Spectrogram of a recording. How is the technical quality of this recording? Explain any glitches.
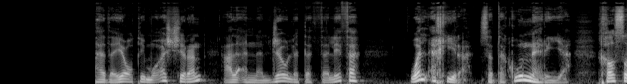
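The recording has two clear technical faults: an abrupt start and a sudden jump in level partway through.

The cut-off start comes first. The clip opens with dead digital silence that runs until 0.96 s, and then the speech appears already in progress, at full level, with no natural onset or fade-in and a hard edge where it begins. This happens when capture or streaming begins late: the earliest samples were never recorded, so the audio resumes mid-sound against an empty buffer rather than building up naturally.

The sudden gain jump follows at 3.47 s. From that instant to the end of the clip, everything is about 6 dB louder: the speech and the background noise rise together in a single step, with no ramp between the old and new levels. Because the noise floor rises along with the speech, the change isn't in the talker but in the signal path. 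The likely cause is a digital gain setting being changed from one sample to the next, without the smoothing that would normally ease the transition.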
